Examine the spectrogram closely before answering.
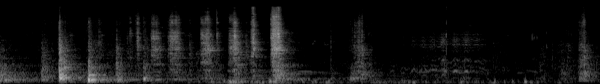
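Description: A heavy Ajmera buck being handled into a steel-frame pen: a quick run of sharp knocks and rattles in the first three seconds as its hooves and body strike the metal bars, then a couple of single knocks.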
